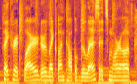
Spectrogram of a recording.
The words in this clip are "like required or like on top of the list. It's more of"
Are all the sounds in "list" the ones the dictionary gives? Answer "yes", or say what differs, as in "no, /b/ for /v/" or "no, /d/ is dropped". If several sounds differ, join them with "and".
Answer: no, /t/ is dropped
